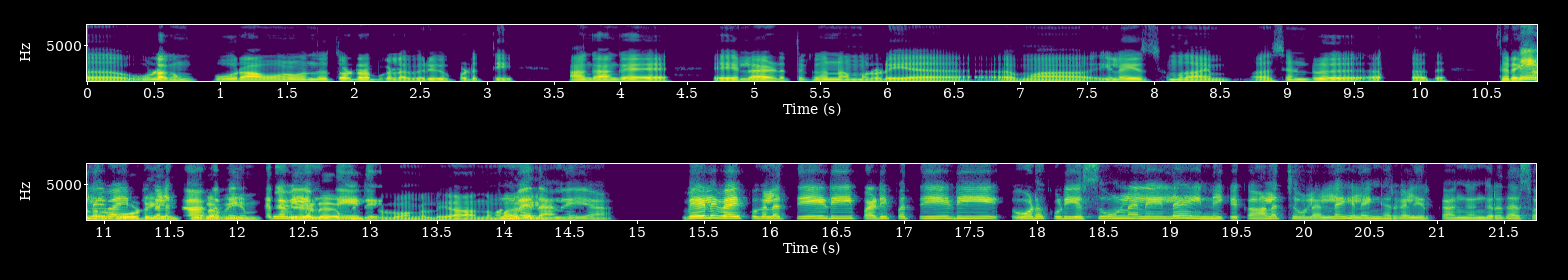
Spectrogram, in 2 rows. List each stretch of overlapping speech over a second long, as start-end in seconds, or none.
10.8-13.0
